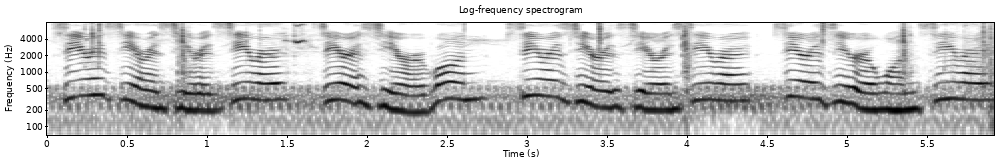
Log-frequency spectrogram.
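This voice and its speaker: A woman's voice: sits high, lively intonation, normal speed, heavy background noise. A woman playing a childlike, earnest female robot in an audio drama, literal-minded, naive and eager. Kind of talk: scripted audio drama acting.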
